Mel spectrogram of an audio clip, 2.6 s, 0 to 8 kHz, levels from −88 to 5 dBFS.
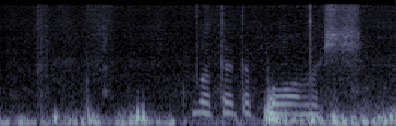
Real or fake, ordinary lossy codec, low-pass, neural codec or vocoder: fake; MP3, 64 kbps; 7.2 kHz; codec, 16 kHz in and 24 kHz out, 1 kbps, XY-Tokenizer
